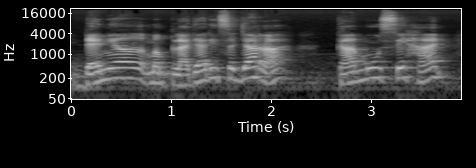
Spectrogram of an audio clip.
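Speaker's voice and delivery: "sejarah" and "sihat" lifted as questions; question intonation. Shown as a demonstration. Teacher reading examples with question marks, question intonation on "sejarah" and "sihat". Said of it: "ayat penyata dengan tanda tanya pada akhir".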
